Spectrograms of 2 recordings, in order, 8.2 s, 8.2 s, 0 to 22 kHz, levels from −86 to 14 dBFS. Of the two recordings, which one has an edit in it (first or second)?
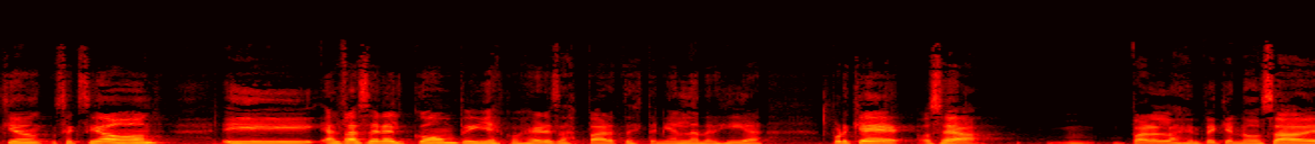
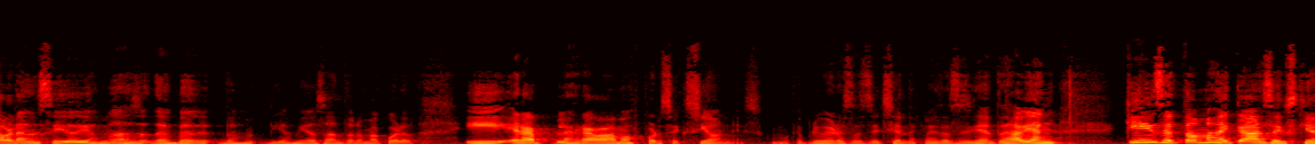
first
